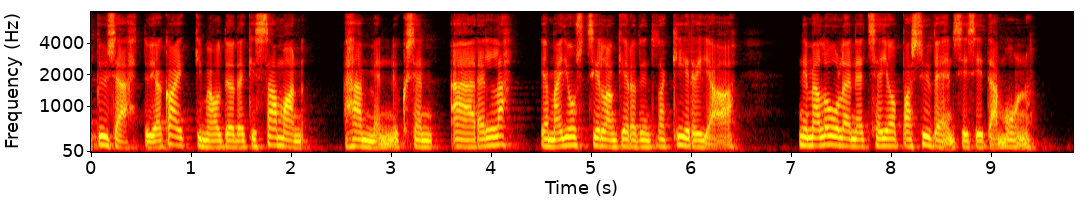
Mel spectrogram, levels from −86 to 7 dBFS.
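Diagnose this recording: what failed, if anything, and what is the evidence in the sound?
Nothing in the signal chain failed: the speech holds steady, continuous and intact throughout, with nothing audible at any stage from capture to playback.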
